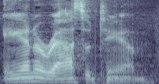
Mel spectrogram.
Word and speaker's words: aniracetam: that I've talked a lot about is called aniracetam anerastium that's spelled a-n-i-r-a-c-e-t-a-m what is aniracetam well it does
